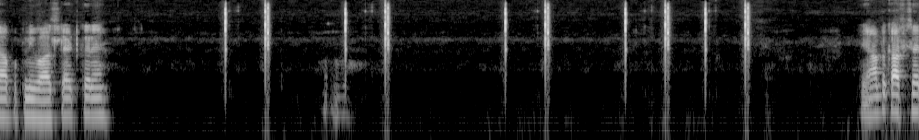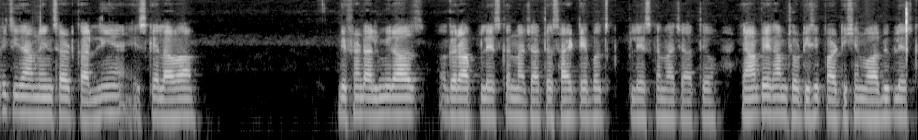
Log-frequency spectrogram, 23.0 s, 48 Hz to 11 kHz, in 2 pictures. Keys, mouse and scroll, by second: 2.9 click, 9.5 scroll down 1, 10.5 scroll up 1, 11.6 scroll down 1, 12.6 scroll up 1, 13.3 scroll down 1, 13.8-14.3 scroll up 1, 14.8 scroll down 1, 18.7 scroll down 1, 19.6 scroll up 1.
